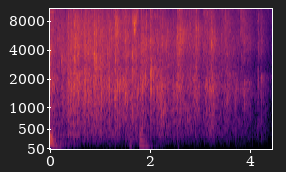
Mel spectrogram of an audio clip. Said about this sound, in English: So it's like, you can give God a round of applause for those things, honestly.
